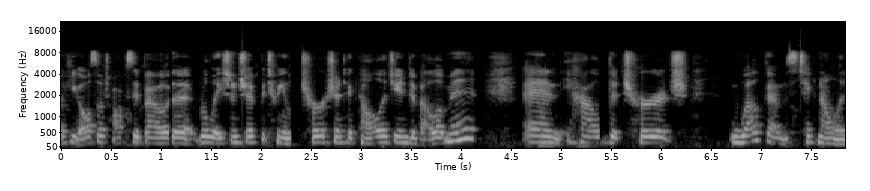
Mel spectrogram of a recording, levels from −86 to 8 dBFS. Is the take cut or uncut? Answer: cut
